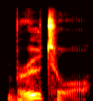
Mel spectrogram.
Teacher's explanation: Two syllables. Stress on the first. The second syllable often reduces to a quick unstressed tool sound.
